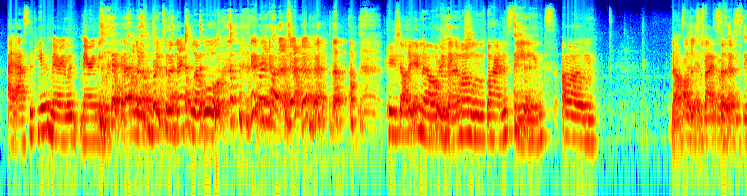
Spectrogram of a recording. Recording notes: one of these days, the mic will do as it's told.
